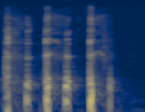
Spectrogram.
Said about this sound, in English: Are you coughing a little?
